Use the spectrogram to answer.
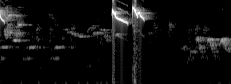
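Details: Buxtoni white-eye with open beak: two loud, high, downslurred whistles close together, framed by quieter, lower warbling from other birds.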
